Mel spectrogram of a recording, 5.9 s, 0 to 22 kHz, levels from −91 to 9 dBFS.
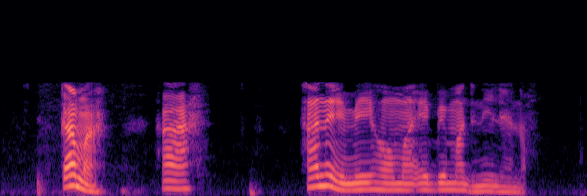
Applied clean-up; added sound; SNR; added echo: none; none; none; none.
